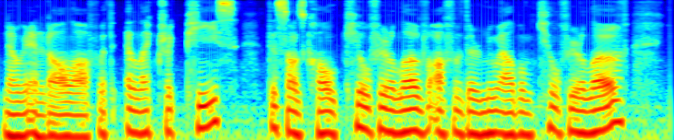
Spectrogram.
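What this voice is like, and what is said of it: Raspy voice. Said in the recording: “I'm the one with the raspy voice.”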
